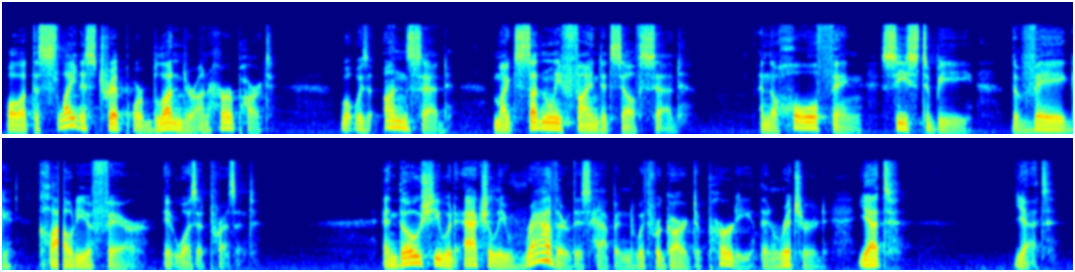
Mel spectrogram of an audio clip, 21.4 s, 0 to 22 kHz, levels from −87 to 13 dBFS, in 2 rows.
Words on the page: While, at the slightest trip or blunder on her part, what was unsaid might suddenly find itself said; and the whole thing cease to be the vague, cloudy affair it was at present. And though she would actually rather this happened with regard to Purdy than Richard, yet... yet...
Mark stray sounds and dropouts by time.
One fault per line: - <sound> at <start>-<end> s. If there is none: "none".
- dropout at 11.3-11.3 s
